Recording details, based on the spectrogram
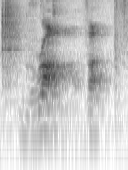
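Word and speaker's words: grave: known as the graph looks like grade but it is pronounced grav it is going to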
